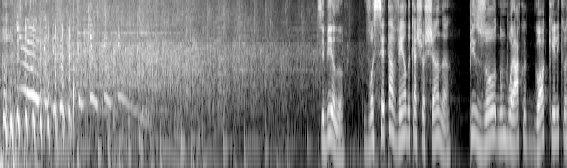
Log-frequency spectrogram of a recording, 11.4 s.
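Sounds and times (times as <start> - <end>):
speech: 0.0 - 2.6, 6.4 - 11.3
laughter: 0.0 - 4.8
voice imitating festive town-square crowd cheering: 0.3 - 3.4.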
